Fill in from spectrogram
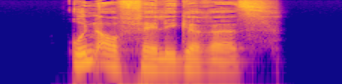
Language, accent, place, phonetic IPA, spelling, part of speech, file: German, Germany, Berlin, [ˈʊnˌʔaʊ̯fɛlɪɡəʁəs], unauffälligeres, adjective, De-unauffälligeres.ogg
- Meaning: strong/mixed nominative/accusative neuter singular comparative degree of unauffällig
